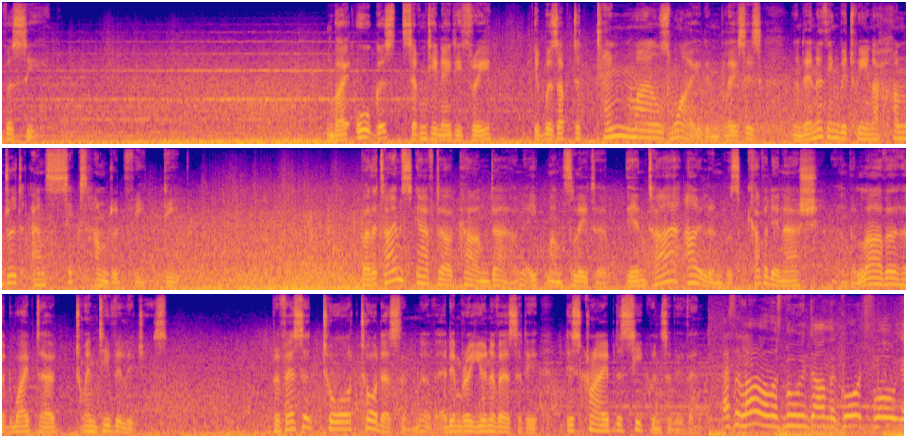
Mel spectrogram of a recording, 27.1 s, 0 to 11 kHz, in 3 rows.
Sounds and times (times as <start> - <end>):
Speech: 0.0 - 0.5, 3.3 - 10.9, 12.6 - 19.7, 20.8 - 27.1
Eruption: 0.0 - 27.1.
